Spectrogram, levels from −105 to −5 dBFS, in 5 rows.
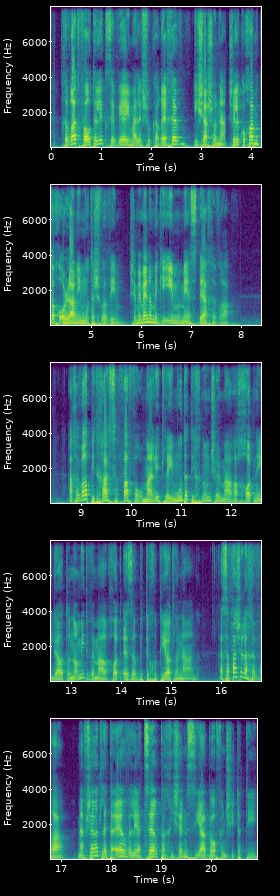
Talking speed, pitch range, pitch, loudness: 120 wpm, 100-150 Hz, 120 Hz, -20 LUFS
